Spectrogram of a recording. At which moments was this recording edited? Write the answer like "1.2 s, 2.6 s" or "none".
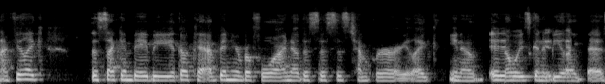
1.8 s, 3.2 s, 4.5 s, 5.0 s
